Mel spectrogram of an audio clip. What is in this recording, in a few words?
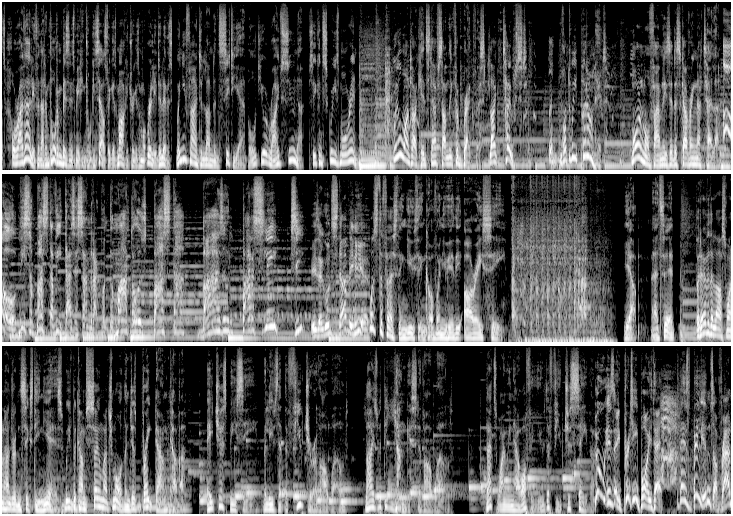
British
